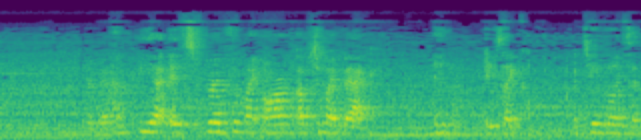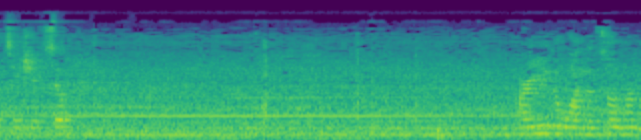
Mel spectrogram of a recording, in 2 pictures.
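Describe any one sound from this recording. A woman talks quietly close by.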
